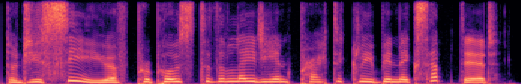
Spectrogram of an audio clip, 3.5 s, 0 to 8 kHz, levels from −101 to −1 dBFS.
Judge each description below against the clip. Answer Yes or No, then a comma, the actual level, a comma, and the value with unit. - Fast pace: Yes, fast, 225 wpm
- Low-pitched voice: No, high, 230 Hz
